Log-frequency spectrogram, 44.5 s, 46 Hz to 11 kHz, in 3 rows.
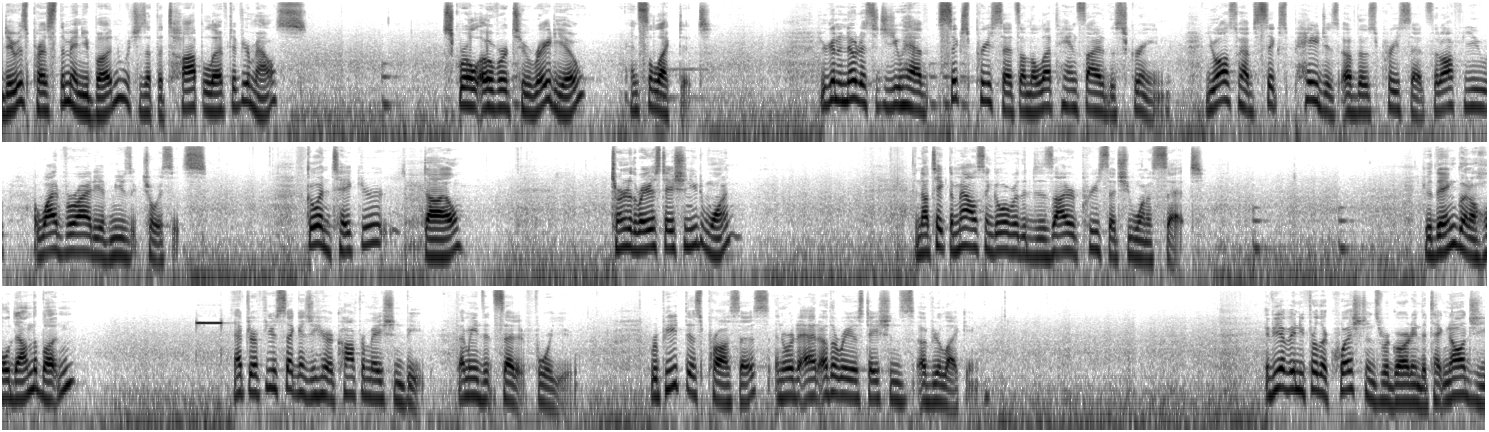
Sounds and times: Speech: 0.0s - 3.1s, 4.4s - 7.1s, 8.2s - 16.9s, 17.9s - 19.5s, 21.0s - 22.3s, 24.0s - 26.9s, 29.1s - 30.5s, 32.0s - 35.5s, 36.2s - 39.6s, 42.4s - 44.5s.

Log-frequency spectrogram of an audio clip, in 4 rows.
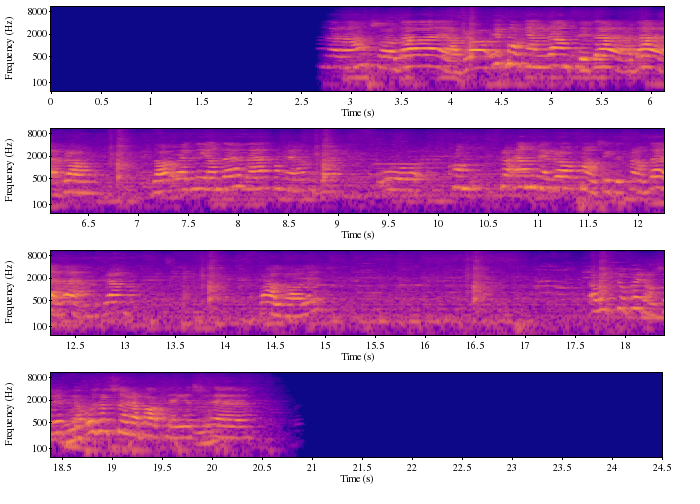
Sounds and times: Speech: 2.7s - 6.6s, 14.4s - 15.0s, 17.6s - 20.5s
Music: 2.7s - 21.0s.

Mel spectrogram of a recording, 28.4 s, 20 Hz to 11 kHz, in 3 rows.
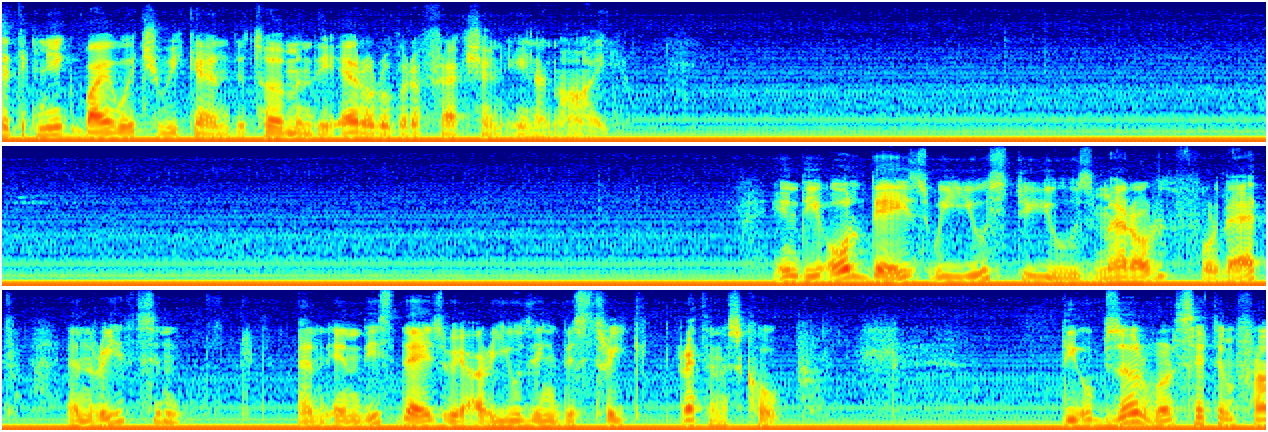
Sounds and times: Speech: 0.0s - 4.7s, 15.3s - 20.4s, 21.2s - 25.1s, 26.9s - 28.4s.

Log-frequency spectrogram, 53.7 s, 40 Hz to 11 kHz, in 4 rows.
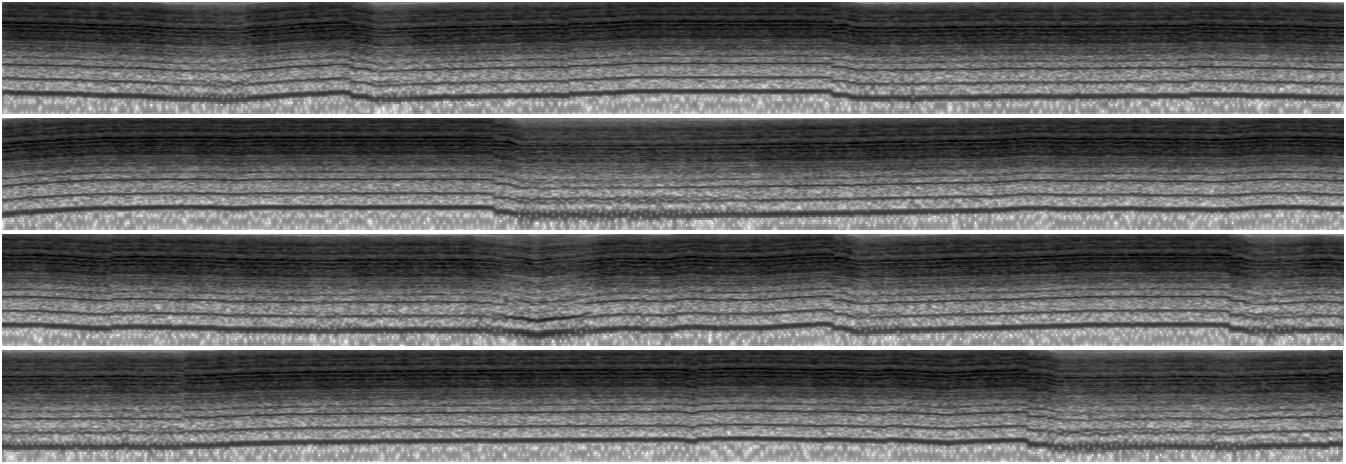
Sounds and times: Car: 0.0s - 53.6s.

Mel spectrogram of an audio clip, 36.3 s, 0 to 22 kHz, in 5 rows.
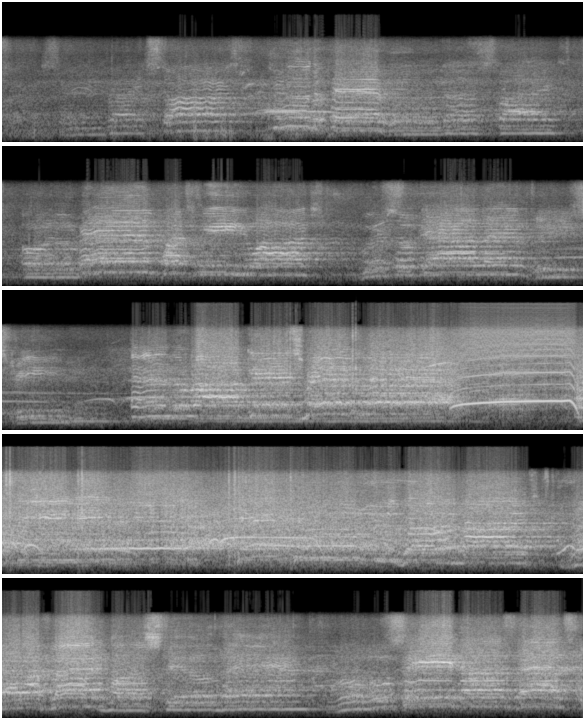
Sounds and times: Male singing: 0.0s - 19.9s, 21.7s - 36.3s
Choir: 0.0s - 36.3s.

